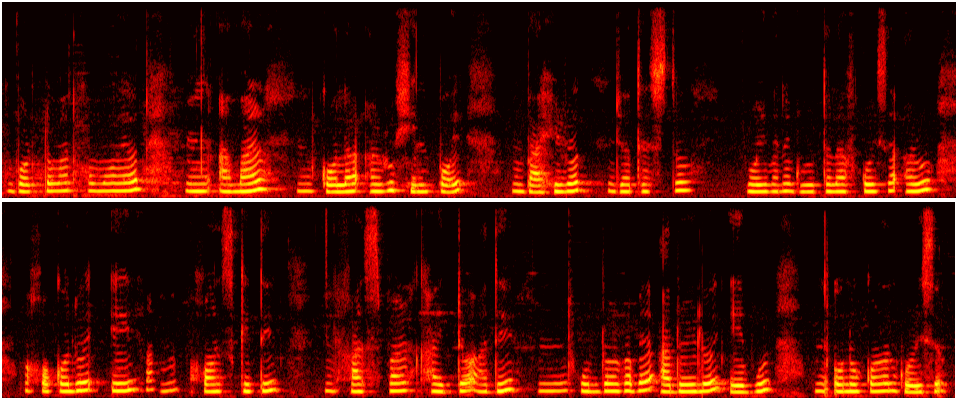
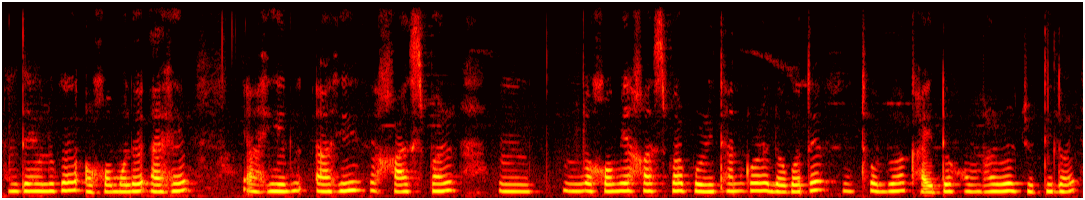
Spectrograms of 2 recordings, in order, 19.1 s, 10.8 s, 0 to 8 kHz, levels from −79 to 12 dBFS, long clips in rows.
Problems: background sounds at intervals, low volume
